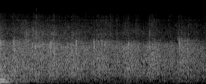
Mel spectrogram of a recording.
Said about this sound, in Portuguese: Uma salva de palmas para eles aqui.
